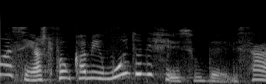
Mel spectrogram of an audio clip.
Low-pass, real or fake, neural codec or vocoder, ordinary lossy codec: 7.2 kHz; real; none; MP3, 24 kbps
